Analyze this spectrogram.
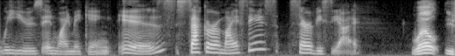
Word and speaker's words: Saccharomyces cerevisiae: And then finally, I have practiced my pronunciation. Yes, you have. Our main yeast that we use in winemaking is Saccharomyces cerevisiae.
